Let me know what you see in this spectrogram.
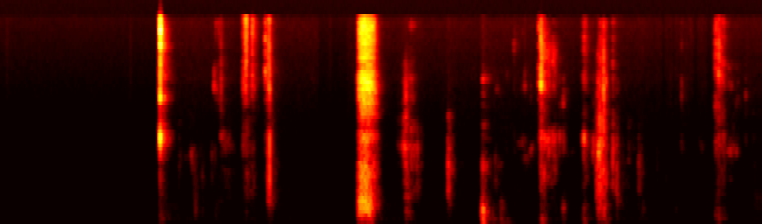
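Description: Close-up chewing of a mouthful of Quarter Pounder burger: wet mouth clicks and smacks in short scattered bursts, starting about one and a half seconds in, with one louder burst of noise about halfway through.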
